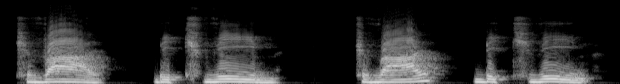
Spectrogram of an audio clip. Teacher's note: Se pronuncia más como una K y una W en español, diría yo.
